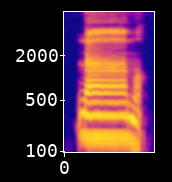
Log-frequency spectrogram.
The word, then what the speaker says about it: 나모: 아미타파 그분은 그렇게 하시더라고요 그쪽 사람들은 우리처럼 나무라고 발음을 잘 안 해요 나무 불도 타바 이렇게 발음합니다 아무튼 톤이 일정해요 나모 아미타바 정확히네 번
